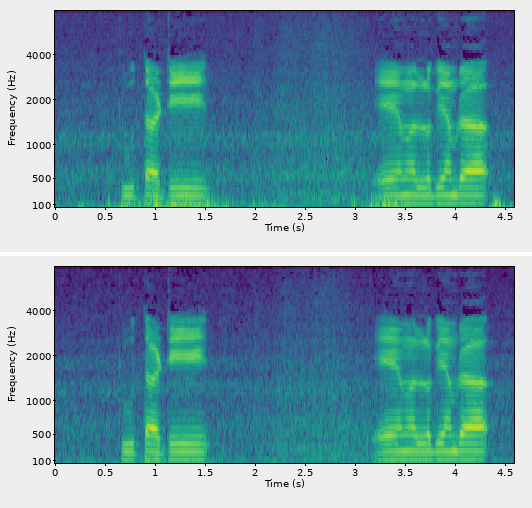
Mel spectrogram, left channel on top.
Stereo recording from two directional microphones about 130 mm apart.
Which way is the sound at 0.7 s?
25° right (ahead or behind).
